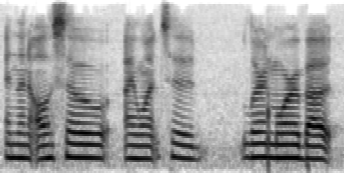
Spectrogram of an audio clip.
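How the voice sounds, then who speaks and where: A woman's voice: lowish voice, monotone, unhurried. A young woman introducing herself at a youth retreat in a casual, shy and modest way. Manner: shy, modest, laughs softly. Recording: dull lo-fi recording with faint noise.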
